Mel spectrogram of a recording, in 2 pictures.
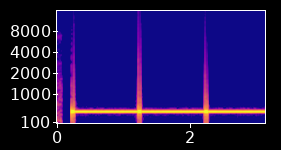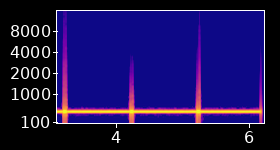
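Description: Film-leader countdown sound effect: a steady mid-pitched tone with a sharp click about once a second, six clicks in all, stopping abruptly at the end.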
